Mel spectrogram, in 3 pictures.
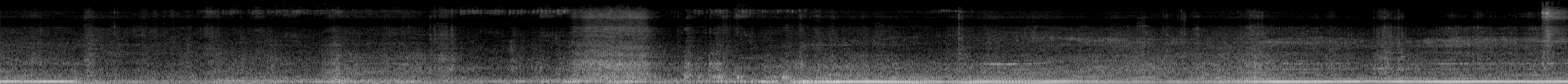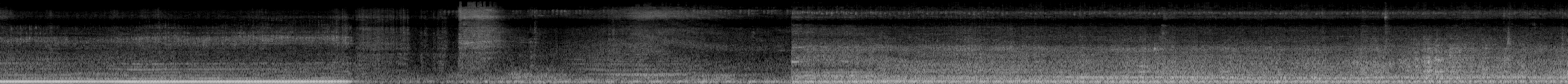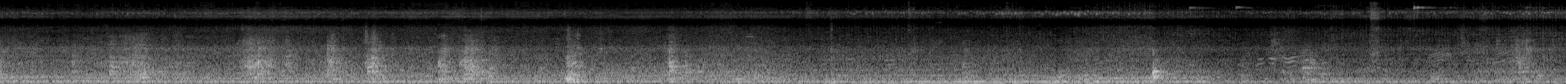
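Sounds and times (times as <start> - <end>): heavy diesel engine under load: 0.0 - 47.0
air brake hisses: 20.2 - 20.8.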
